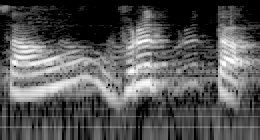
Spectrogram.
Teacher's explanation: ಅನುಸ್ವಾರದ ಉಚ್ಚಾರಣೆ ಈ ಶಬ್ದದಲ್ಲಿ ನಾಸಿಕ ವ ರೀತಿ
